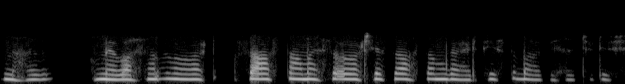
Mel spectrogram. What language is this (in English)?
Kashmiri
